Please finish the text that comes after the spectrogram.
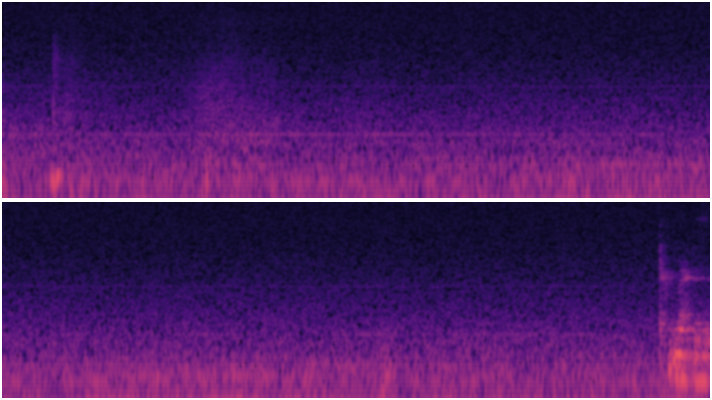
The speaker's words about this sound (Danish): det er nok det blæser. Det er som om der er sådan en rumstern hele tiden, uden ja. lyde. Jeg tror, det er fordi, at det rusker udenfor.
